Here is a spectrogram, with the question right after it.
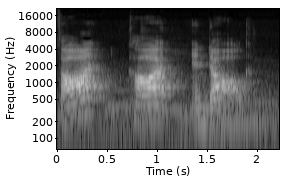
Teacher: In words with the vowel sound top right A, the vowel sound becomes an open O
